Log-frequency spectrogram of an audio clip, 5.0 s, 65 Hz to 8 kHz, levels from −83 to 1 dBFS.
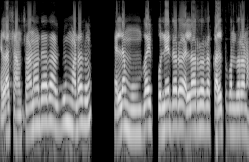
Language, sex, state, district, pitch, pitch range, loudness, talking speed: Kannada, male, Karnataka, Gulbarga, 175 Hz, 160-190 Hz, -14 LUFS, 170 wpm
